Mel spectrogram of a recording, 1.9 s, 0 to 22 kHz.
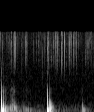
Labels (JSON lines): {"label": "biophony, double pulse", "recorder": "SoundTrap 300"}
